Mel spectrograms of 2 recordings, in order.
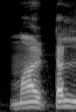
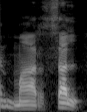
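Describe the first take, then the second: First: मार्टल with a hard T, ending "-tal"; mispronounced ending. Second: मार्शल ending in a plain "-sal"; correct pronunciation. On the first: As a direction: say the wrong मार्टल, "maar-tal". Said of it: "मार्टल नहीं पढ़ना है". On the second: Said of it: "इसको पढ़ना है मार्शल". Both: Shown as a demonstration.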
